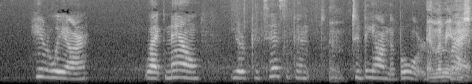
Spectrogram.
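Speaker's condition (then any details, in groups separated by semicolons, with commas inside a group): Cerebral palsy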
